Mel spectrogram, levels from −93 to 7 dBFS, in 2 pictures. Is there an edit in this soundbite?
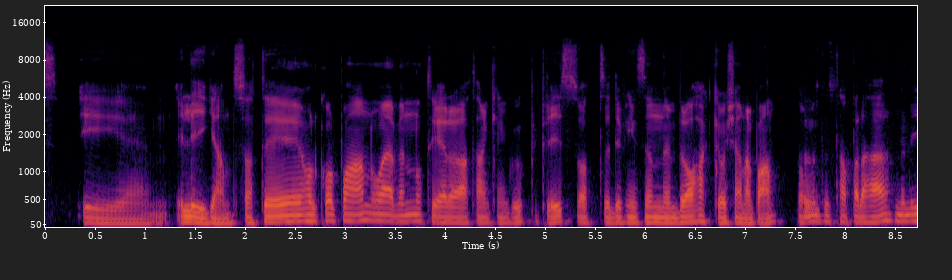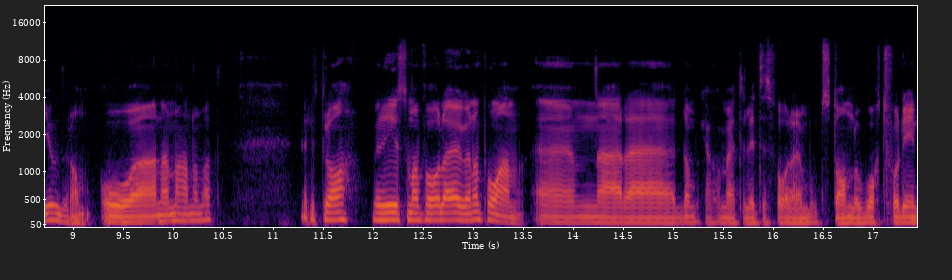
yes; 1 cut; at 7.5 s

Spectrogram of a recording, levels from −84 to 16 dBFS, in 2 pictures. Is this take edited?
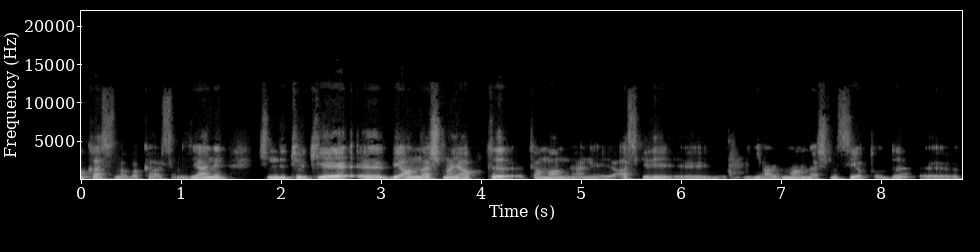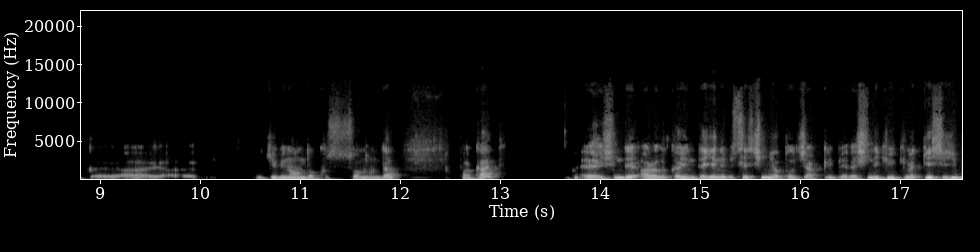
no; 0 cuts

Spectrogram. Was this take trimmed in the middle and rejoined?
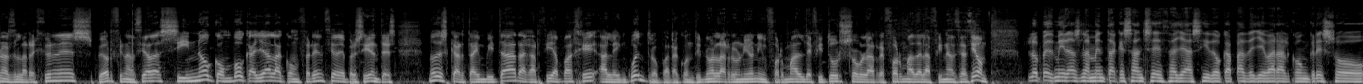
yes; 1 cut; at 10.2 s

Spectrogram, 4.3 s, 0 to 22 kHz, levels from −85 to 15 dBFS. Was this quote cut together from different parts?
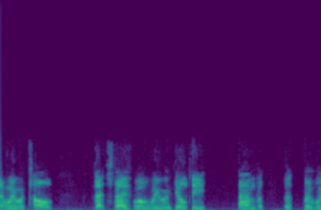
yes; 1 cut; at 3.4 s

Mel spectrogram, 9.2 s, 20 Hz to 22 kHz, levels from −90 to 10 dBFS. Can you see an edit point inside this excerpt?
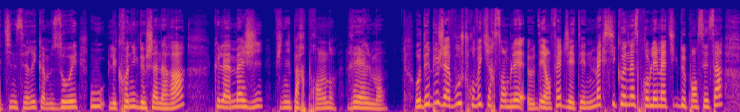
yes; 2 cuts; at 1.0 s, 6.7 s

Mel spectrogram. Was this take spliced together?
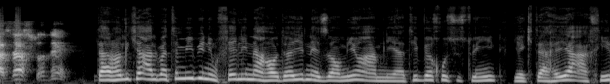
yes; 1 cut; at 5.0 s

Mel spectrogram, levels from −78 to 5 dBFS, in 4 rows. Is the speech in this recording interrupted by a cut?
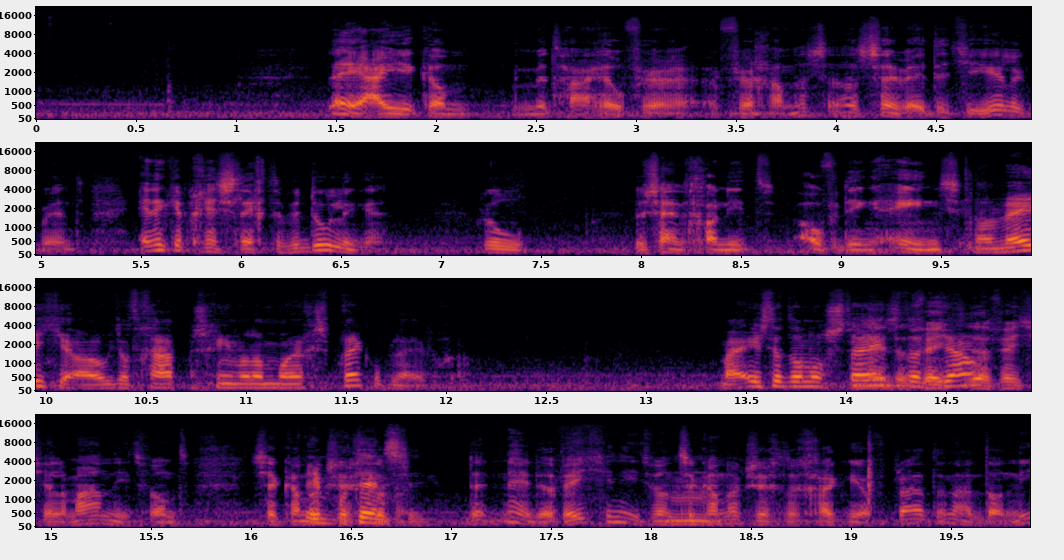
yes; 2 cuts; at 2.4 s, 9.6 s

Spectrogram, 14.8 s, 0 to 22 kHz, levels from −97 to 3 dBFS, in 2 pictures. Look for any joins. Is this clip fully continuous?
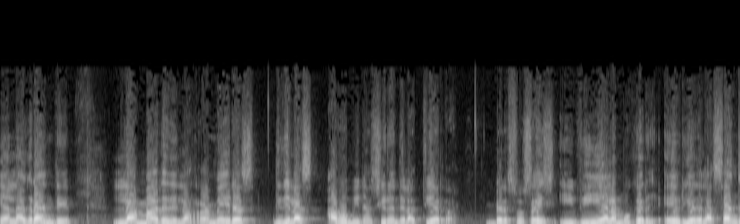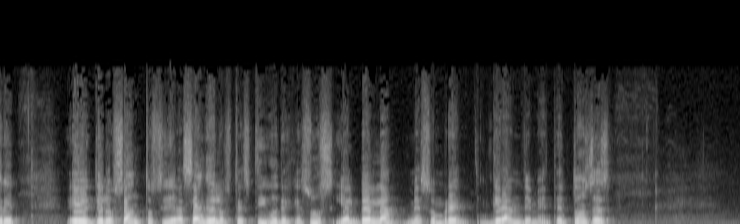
yes; 0 cuts

